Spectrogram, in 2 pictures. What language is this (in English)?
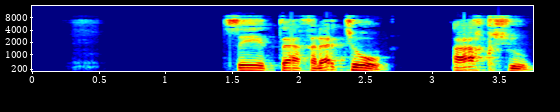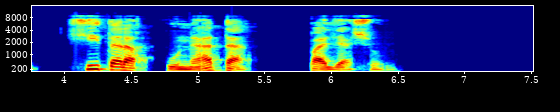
Corongo Ancash Quechua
